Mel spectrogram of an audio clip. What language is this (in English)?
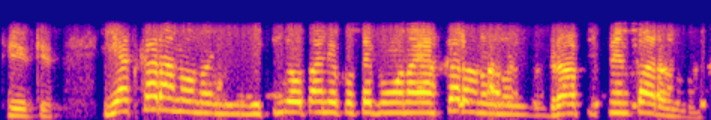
Kashmiri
